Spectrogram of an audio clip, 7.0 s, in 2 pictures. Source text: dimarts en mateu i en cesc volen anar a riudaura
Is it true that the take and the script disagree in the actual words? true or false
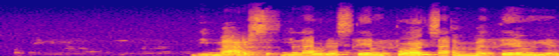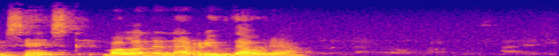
true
